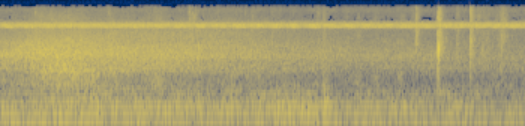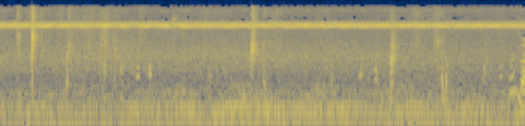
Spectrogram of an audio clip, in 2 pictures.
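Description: Hens pecking at pieces of yellow jacket nest comb on asphalt: a few sharp beak taps and soft clucking. A steady high-pitched trill of crickets runs underneath.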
